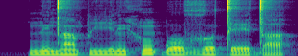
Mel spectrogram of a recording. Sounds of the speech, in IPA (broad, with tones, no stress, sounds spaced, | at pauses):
n ĩ˨ d ã˨ p iː˨ ɾ ĩ˨ h ũ˦ ɓ o˨ ɣ ʊ˦˨ t eː˦ d a˦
